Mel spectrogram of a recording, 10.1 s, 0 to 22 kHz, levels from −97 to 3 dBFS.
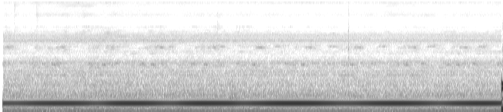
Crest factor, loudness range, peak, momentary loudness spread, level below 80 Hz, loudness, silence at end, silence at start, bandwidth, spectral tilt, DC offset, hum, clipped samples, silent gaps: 22 dB; 2 LU; -2 dBFS; 8 LU; -52 dBFS; -26 LUFS; 0 s; 0.05 s; 2.3 kHz; -11 dB/octave; under 0.1%; 60 Hz at -60 dBFS; under 0.1%; none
